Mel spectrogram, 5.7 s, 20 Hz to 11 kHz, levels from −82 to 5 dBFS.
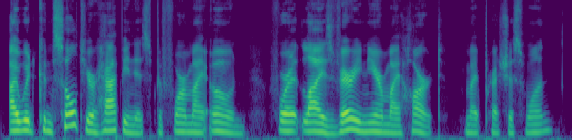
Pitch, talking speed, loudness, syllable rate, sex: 160 Hz, 190 wpm, -19 LUFS, 5.2 syllables/s, female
